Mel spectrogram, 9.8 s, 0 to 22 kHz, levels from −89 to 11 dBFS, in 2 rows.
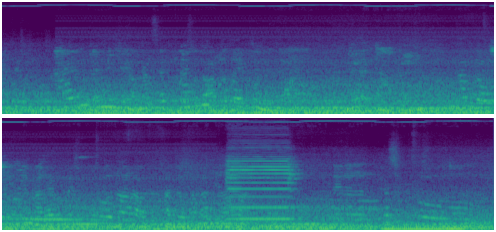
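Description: From 0.54 s to 7.08 s, timecode bleed sits behind the sound: linear timecode from an adjacent track or cable has leaked into the audio path. It is a faint, steady chirping warble, roughly 35 dB below the main sound. On a spectrogram it appears as two thin horizontal lines near 1 and 2 kHz. The energy flickers between them in a regular pattern repeating 30 times per second, matching the frame rate. The waveform barely shows it.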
